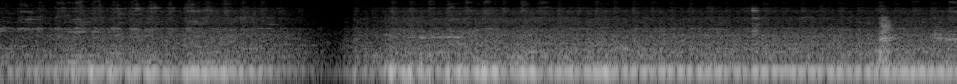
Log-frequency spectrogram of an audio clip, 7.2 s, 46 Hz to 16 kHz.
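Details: 1996 Ford F-150, recorded at exhaust with light throttle from under hood: lumpy uneven rumble, no smoke; poor compression test, one cylinder suspected dead with no compression.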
